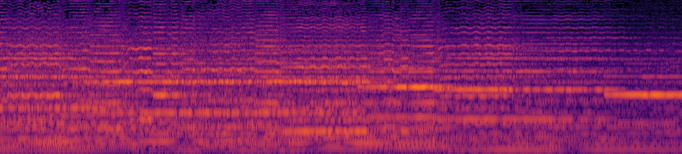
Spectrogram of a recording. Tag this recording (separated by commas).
playing oboe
